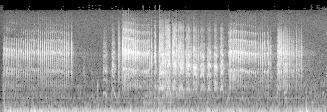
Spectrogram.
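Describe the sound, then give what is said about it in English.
A belted kingfisher's harsh call, the kind given by bachelor males: loud, grating, rasping bursts repeated several times, some long and buzzy, others broken into quick rattling pulses, with no one speaking. “A final call it gives is a harsh call, given by bachelor males to convey that they are ready to get aggressive and fight over territory.”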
